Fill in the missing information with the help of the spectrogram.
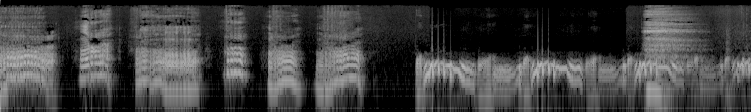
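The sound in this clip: A male pigeon coos while trapped inside a garden shed. A run of short, throaty, warbling bursts gives way to a long, continuous, low rolling coo.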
